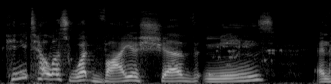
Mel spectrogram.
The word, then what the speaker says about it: Vayeshev: and if you could tell me am i pronouncing this correctly viachev yes that's very good vayashev can you tell us what vayashev means and how it is and he dwelt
